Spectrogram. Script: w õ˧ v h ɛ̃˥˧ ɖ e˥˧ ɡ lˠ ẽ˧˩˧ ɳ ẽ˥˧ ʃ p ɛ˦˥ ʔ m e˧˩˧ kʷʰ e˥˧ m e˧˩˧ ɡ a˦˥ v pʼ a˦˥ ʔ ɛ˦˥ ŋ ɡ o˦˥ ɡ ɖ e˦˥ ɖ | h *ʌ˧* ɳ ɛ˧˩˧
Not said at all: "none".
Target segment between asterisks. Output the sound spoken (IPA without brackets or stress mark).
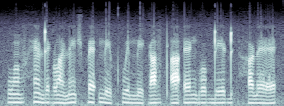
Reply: ʌ˧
